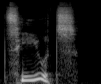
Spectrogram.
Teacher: However, the closest sound to the letter Tsadi in English is actually the syllable TS. It's like saying the T and the S back to back.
